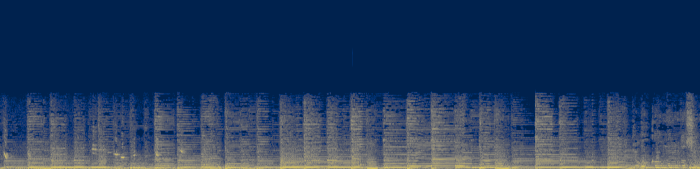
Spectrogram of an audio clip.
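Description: Instrumental passage of a song, with no singing: acoustic guitar strumming chords, with held notes ringing under the strums.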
